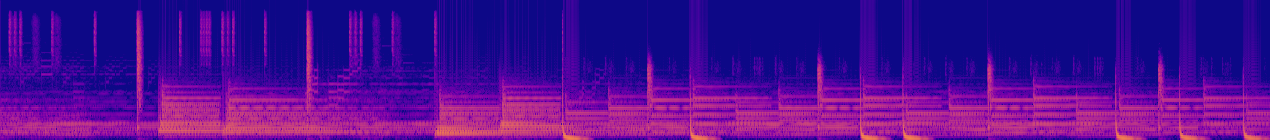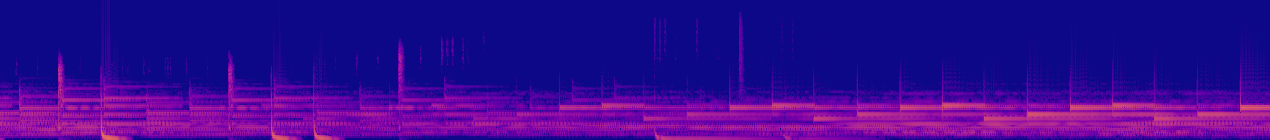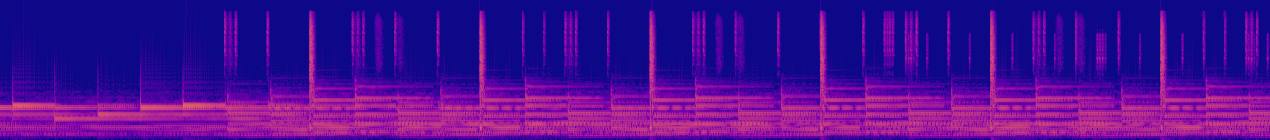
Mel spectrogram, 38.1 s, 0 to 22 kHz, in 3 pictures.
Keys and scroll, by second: 1.7 super+y, 3.2 super+z, 6.3 super+e, 7.6 Return, 10.9-11.9 typing, 19.3 Up, 20.0 Return, 20.5 Return, 22.5 space, 26.7 space, 28.1 o, 32.4-34.3 typing, 32.5 Return.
